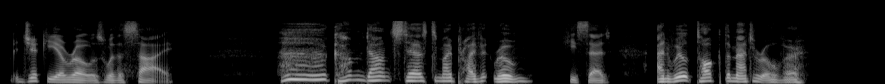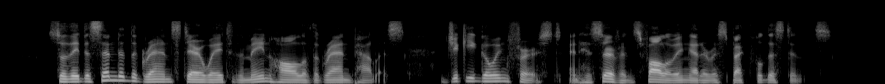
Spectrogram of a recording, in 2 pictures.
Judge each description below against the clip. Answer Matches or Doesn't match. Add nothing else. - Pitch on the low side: Matches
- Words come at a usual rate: Matches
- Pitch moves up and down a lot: Matches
